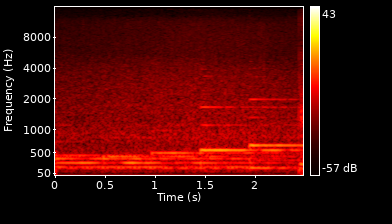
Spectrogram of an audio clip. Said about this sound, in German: Oh oh, zu spät! Dieses Mal schwappt dir die Welle über den Kopf.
